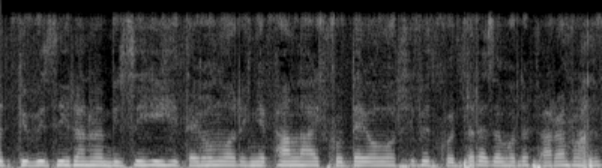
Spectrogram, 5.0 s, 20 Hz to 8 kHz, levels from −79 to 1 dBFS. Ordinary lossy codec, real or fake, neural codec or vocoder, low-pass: none; fake; codec, 16 kHz, 1 kbps, X-Codec, WavLM features, trained on Multilingual LibriSpeech; 7.2 kHz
